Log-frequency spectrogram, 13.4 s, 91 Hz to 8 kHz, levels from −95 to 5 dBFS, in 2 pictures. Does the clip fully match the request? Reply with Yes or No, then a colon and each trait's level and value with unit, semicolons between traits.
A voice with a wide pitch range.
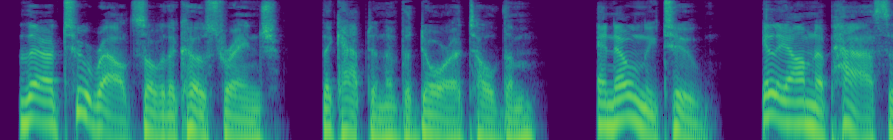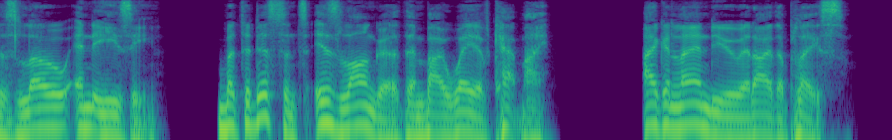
Yes: wide, 7.3 semitones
